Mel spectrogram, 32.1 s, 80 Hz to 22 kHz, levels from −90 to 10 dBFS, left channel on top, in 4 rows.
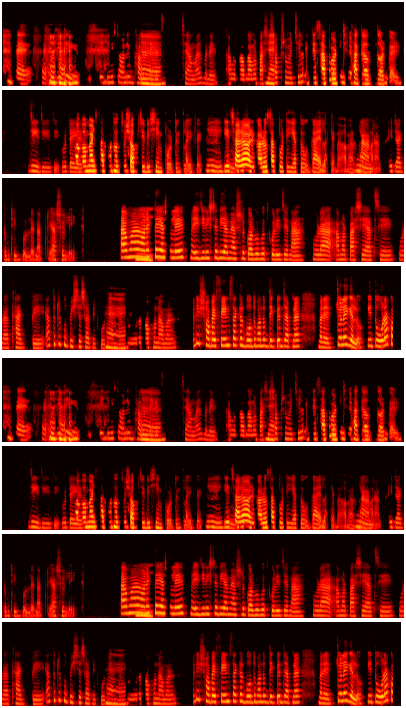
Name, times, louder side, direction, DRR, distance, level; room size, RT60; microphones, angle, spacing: voice 1, 0.3-1.5 1.9-3.2 3.6-6.1 6.5-6.9 7.2-7.3 7.6-7.7 8.6-9.9 12.1-12.7 15.1-17.5 18.4-26.3 26.6-27.6 27.9-31.9, left 2 dB, 30° left, 4.4 m, -34 dB
voice 2, 0.8-2.2 2.8-3.3 5.3-5.4 6.2-6.7 7.0-8.0 9.5-12.0 12.5-15.5 18.7-19.1 26.2-26.6, left 3 dB, 55° left, 1.2 m, -29 dB
open air
head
